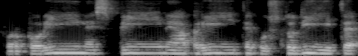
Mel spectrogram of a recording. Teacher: non solo la rima baciata, porporine, spine, ma poi la assonanza con i suoni IE, i suoni vocalici IE, che trovate immediatamente dopo, quasi a costituire un eco, no?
